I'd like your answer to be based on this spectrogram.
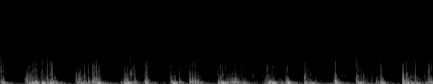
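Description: Fingertips and long nails tap and scratch the sides of a round, hollow faux leather cosmetics bag with a mic inside it. The result is a quick, uneven run of deep, muffled thumps, almost entirely low and boomy, like a throbbing heartbeat. Each thump dies away quickly.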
